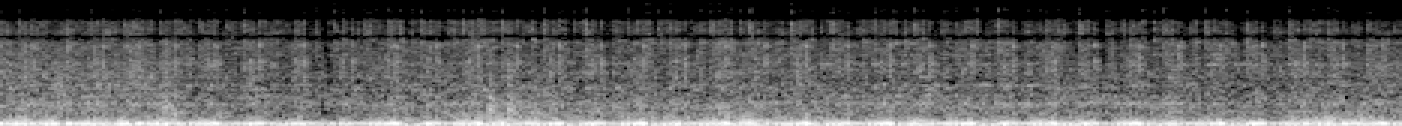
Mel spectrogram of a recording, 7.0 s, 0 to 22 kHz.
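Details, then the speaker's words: 1971 Mercury Comet GT V8 with roller lifters and a small cam, backed off the trailer: rough chugging idle with uneven fast clacking through the valvetrain, down on power; suspected collapsed lifters or bad cam. "I think it has collapsed lifters, possibly a bad cam. It's not flat tappet, it's roller, but it's running bad, it's chugging, it's down on power, and it clacks really bad."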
